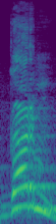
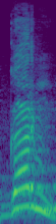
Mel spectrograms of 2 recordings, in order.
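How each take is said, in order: No difference in how they are said.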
